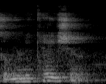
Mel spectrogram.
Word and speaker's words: communication: The correct way of pronouncing this word is communication. So the stress is on the third syllable.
